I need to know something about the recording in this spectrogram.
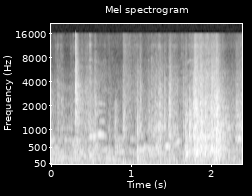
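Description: Aluminium foil crinkling and rustling as hands work on it, in short rustles with the loudest near the end.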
